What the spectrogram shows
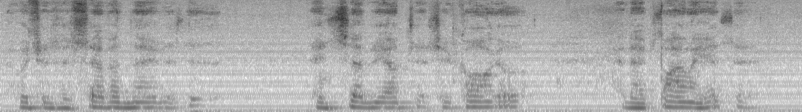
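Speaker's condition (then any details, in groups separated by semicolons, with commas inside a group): Parkinson's disease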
